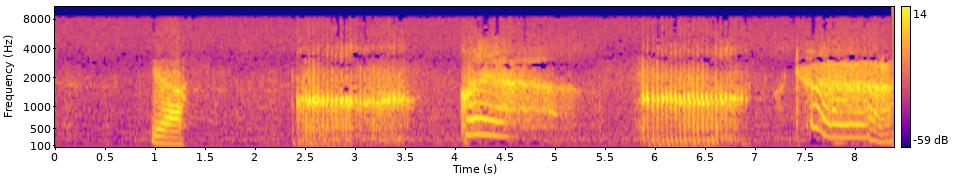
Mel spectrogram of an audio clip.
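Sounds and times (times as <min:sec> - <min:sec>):
speech: 0:01.0 - 0:01.4, 0:02.4 - 0:02.8
people fake snoring with raspy breaths and whistling exhales: 0:02.4 - 0:04.3, 0:05.8 - 0:08.3.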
